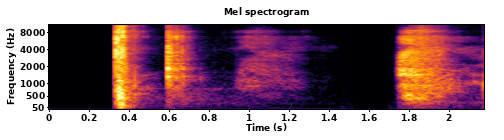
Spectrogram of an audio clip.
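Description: A slingshot shot from a Cygnus Bold frame with flat rubber bands: one sharp crack as the bands and pouch are released, then a second, weaker crack about a quarter second later as the ammo strikes the target.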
